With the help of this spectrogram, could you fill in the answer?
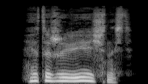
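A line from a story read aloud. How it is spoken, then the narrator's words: Sighing. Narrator (Russian): вздохнул Витька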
